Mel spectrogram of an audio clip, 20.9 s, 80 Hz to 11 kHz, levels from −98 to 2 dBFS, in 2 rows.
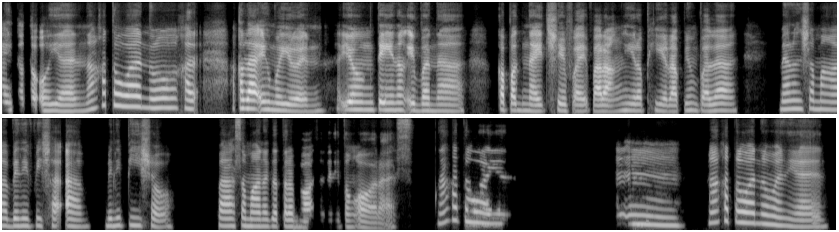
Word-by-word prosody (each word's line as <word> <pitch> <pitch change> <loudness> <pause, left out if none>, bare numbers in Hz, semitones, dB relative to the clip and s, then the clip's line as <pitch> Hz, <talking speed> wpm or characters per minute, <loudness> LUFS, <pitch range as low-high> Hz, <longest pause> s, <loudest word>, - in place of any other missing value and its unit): Ay, 215 -1 -4
totoo 185 0 -2
'yan. 180 -1 0
Nakakatuwa 310 - +2 0.2
‘no, 265 0 +1 0.2
aka 255 -2 0 0.5
akalain 245 -3 +7
mo 205 -1 -1
‘yon, 175 -1 +1 0.2
yung 220 -1 +3
tingin 210 -1 +6
ng - - -3
iba 190 -1 +4
na 185 0 -2 0.6
kapag 205 -3 +3
night 180 -2 +4
shift 185 -3 +1
ay 175 0 +3
parang 170 0 +4
ang - - -7
hirap 190 -2 -2
hirap, 175 -4 0
yun 200 0 -8
pala 190 +1 +1 0.6
meron 235 +1 -2
siyang 240 0 -2
mga 225 -1 -2 0.2
benepisya 210 0 -5
um, 190 -1 0 0.2
benepisyo, 210 -3 -7 0.6
para 210 -2 0
sa 215 - -4
mga 200 0 -1
nagtatrabaho 190 -3 -4
sa 285 - -33
ganitong 185 -1 -13
oras. 155 -4 -6 0.3
Nakakatuwa 315 -1 -5
'yan. 275 -1 -11 1.3
Mm, 250 -4 -7 0.3
nakakatuwa 310 -1 -1
naman 250 -5 -4
'yan. 190 -1 -4
210 Hz, 125 wpm, -22 LUFS, 185-245 Hz, 1.3 s, akalain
